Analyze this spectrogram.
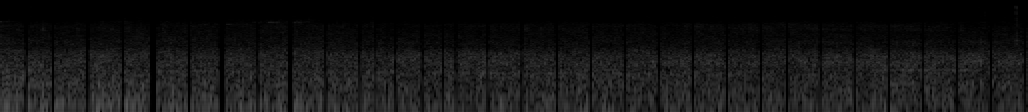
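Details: Steady roadway traffic rumble fills the recording, broken by several sharp clicks and brief dropouts, with no animal calls audible.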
